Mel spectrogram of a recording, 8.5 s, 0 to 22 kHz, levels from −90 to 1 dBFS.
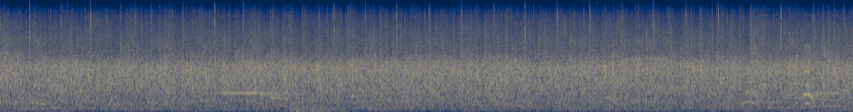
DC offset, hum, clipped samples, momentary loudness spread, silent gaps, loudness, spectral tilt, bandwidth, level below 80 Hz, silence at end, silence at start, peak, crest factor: under 0.1%; none; under 0.1%; 2 LU; none; -30 LUFS; -1 dB/octave; over 20 kHz; -64 dBFS; 0 s; 0 s; -12 dBFS; 20 dB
